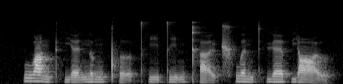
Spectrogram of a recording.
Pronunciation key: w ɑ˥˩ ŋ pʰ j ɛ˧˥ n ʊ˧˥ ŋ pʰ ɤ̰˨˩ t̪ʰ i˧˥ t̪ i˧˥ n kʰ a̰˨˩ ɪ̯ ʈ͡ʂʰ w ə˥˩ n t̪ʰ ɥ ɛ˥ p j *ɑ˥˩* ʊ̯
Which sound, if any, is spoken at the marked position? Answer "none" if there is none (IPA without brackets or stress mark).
ɑ˥˩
